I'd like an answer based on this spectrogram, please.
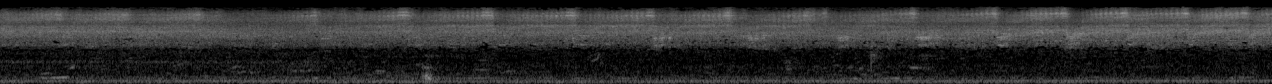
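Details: Cicadas in the morning at Gunung Geulis, Bogor, West Java, Indonesia, near a vehicle parking area: a loud, continuous high buzzing hiss with a steady pulsing swell about every second, and faint low chirps beneath.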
